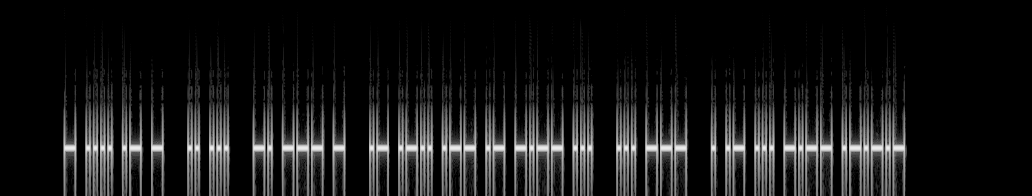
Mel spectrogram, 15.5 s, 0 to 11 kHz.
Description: Morse code, heard as a keyed tone, about 22 wpm, 700 Hz. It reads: THAT IS NOT ALWAYS SO EASY.
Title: Sentences from Top 700 Words 22wpm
